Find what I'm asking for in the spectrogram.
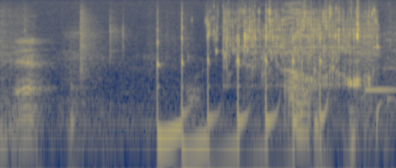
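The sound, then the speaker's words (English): Wine glugs out of a bottle into a glass in a quick, rhythmic series of gurgles, loud, after a brief moment of someone talking. “had a good solid pour, a good glug”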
